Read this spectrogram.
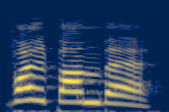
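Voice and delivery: high, very loud battle cry; spell shout. A narrator's reading. Heroine hurling wool attack at Elsa, loud shout. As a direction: yell out the attack.

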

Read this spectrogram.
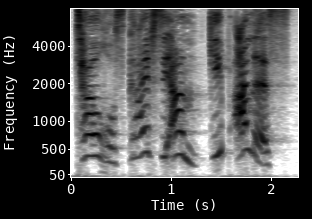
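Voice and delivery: high, loud battle order; urgent full-voiced command. A narrator's reading. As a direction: order your spirit to attack. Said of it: "befahl ich meinem Stellargeist".

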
